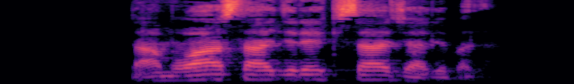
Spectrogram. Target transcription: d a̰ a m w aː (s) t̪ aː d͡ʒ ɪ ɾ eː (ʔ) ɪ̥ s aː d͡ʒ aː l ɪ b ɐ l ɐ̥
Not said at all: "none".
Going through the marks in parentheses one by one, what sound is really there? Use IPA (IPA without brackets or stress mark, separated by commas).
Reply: s, k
